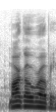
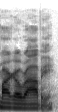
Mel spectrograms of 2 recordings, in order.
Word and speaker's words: Margot Robbie: on the female actress Margot Roby Margot Robbie Margot Roby how do you say it I think it's Margot Robbie Margot Robbie I've always heard Roby really yeah that's the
